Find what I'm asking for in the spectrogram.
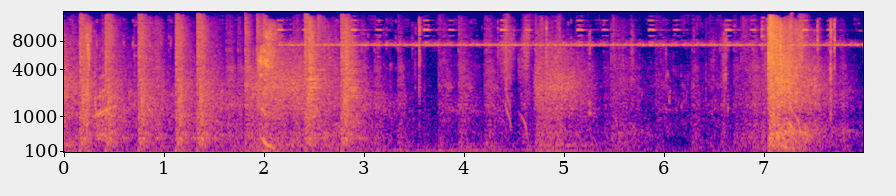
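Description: Pistol fire in the video game Defiance, heard as a string of sharp, fairly quiet shots over a layer of game effects. A few louder impacts stand out here and there.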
